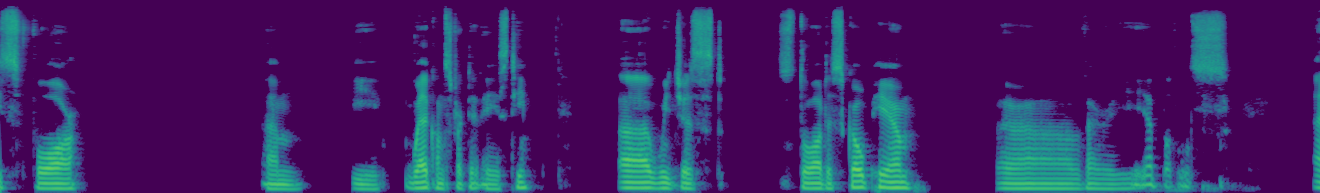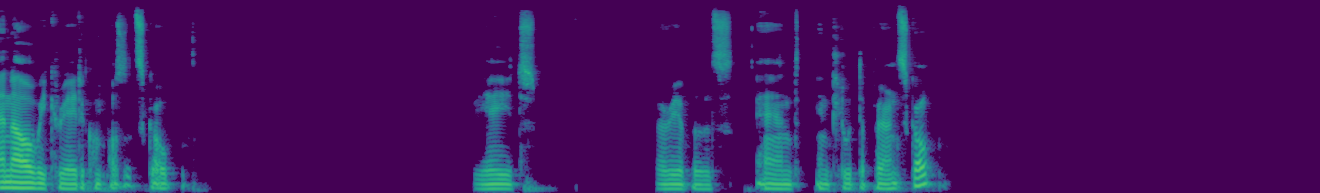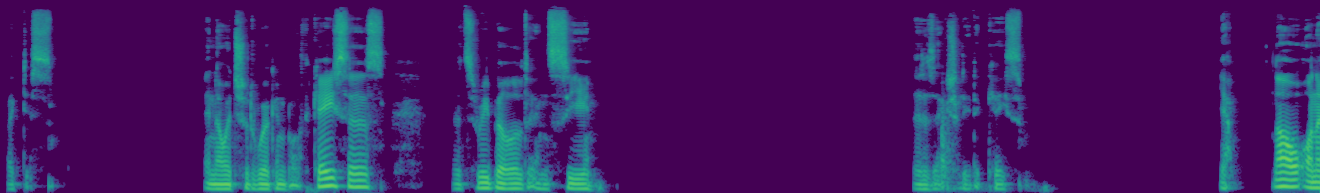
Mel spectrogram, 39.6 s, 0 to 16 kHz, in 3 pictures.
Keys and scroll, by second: 4.3 alt+super+v, 13.1 Left, 13.7 ctrl+shift+super+Left, 15.3 super+space, 21.7 BackSpace, 24.7 BackSpace, 24.9 super+space, 26.1 Up, 36.8 BackSpace, 37.7 Up, 38.2 super+space.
